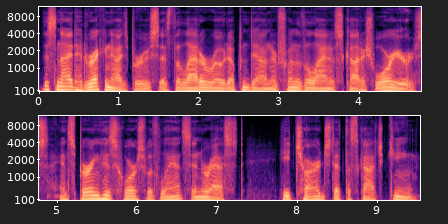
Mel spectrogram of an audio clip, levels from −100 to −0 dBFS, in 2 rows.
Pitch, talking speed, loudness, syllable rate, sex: 110 Hz, 215 wpm, -17 LUFS, 5.0 syllables/s, male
